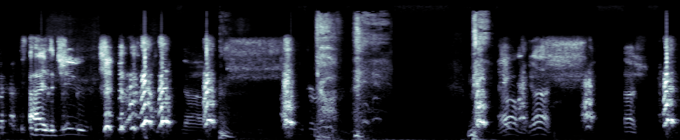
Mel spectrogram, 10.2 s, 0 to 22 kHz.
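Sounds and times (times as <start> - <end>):
speech: 0.0 - 2.1
dog barking: 1.8 - 3.4, 4.2 - 4.6, 7.0 - 8.1, 8.7 - 9.0, 9.9 - 10.2
dog whiny yips: 1.9 - 3.3, 9.9 - 10.2
human voices: 3.3 - 5.9.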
